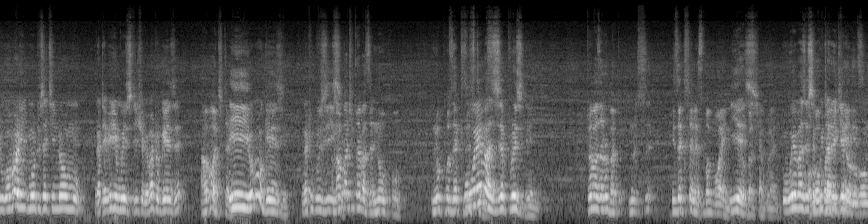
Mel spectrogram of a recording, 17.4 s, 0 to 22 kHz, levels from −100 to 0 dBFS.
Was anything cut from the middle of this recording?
no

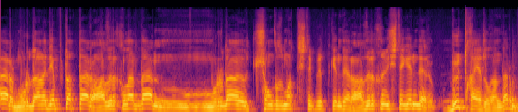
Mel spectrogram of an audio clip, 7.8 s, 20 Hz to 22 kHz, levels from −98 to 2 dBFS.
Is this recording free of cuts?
yes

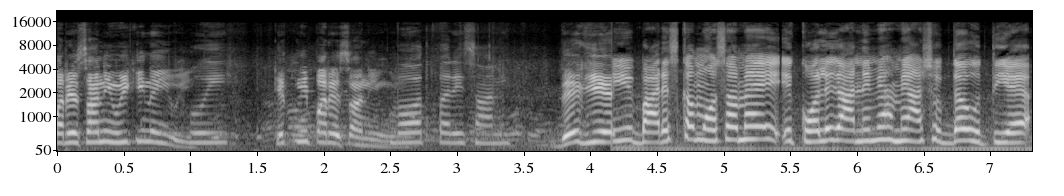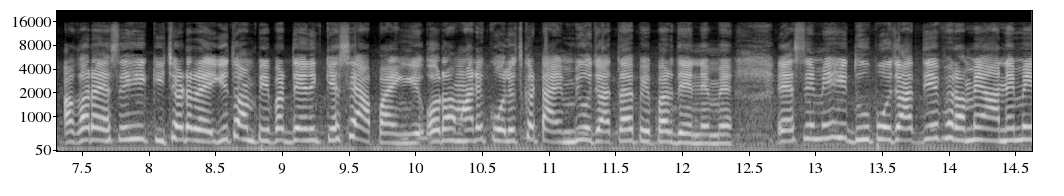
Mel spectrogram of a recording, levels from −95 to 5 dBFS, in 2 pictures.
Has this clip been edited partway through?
yes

